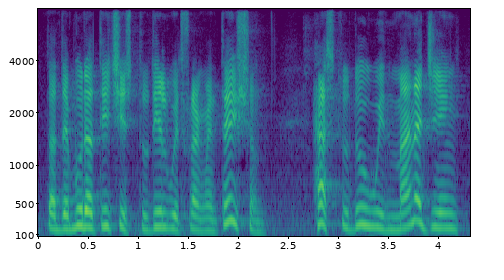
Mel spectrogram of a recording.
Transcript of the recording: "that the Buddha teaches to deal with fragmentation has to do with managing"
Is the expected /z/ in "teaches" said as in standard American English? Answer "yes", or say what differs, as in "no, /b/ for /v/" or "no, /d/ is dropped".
no, /s/ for /z/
